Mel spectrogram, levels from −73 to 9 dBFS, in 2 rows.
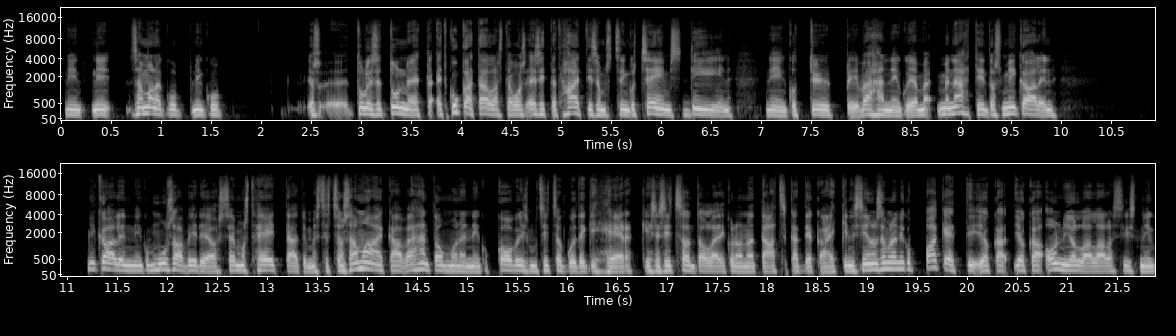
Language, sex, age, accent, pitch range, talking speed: Finnish, male, 30-49, native, 130-150 Hz, 205 wpm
